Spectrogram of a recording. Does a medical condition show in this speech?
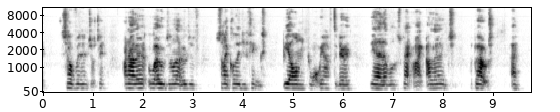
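Yes: cerebral palsy.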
